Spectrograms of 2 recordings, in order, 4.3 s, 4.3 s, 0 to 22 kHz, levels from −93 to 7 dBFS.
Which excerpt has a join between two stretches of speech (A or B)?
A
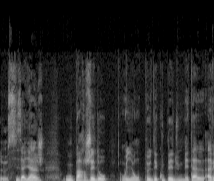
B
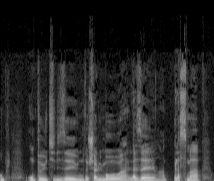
B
